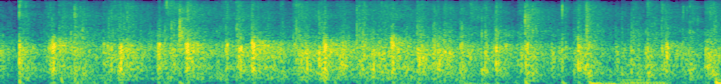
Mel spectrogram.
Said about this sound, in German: Bitte nehmen Sie Platz. Den Applaus haben Sie ja schon genossen, oder? Schaffen vielleicht noch einen.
